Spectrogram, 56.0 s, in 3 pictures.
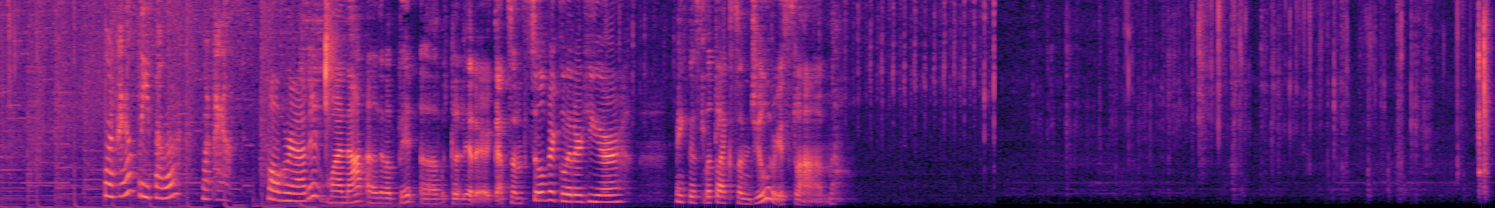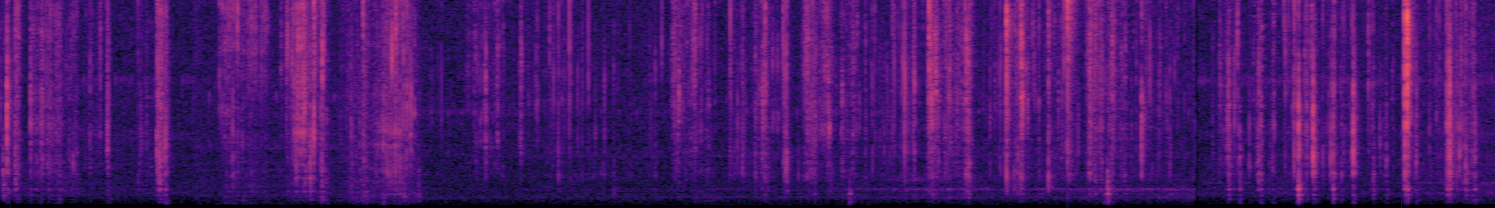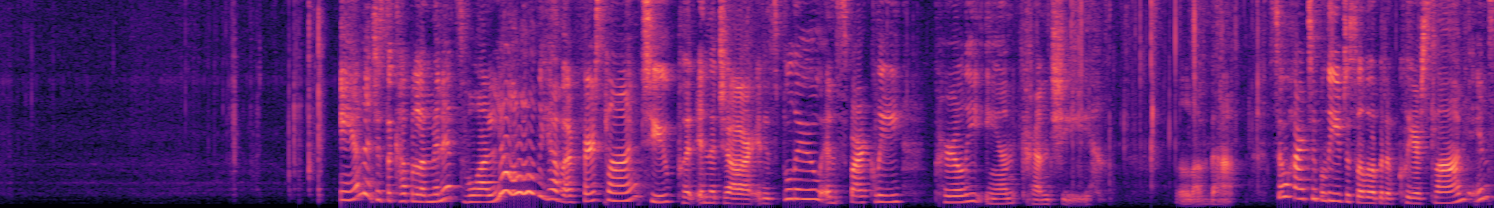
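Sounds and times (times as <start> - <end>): slime crackling and popping: 10.6 - 38.1, 39.6 - 41.6, 50.1 - 56.0.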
